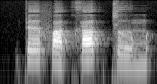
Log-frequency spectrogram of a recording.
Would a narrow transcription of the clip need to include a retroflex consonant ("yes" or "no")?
yes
